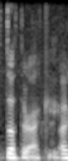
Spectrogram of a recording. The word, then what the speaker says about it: Dothraki: And amongst those languages represented is Dothraki. Is that right? – Yes, from Game of Thrones. – Is that how you say it? – Yes, Dothraki.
